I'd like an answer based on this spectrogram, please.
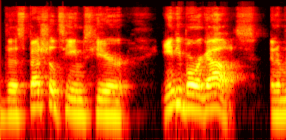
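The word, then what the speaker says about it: Borregales: know, the the the special teams here, Andy Borales, and I'm not even sure I'm pronouncing his last name right here.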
